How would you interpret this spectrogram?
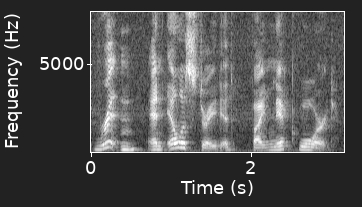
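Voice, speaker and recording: An older woman reading a picture book aloud for children in an expressive, unhurried way. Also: fairly low pitch. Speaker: storyteller.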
